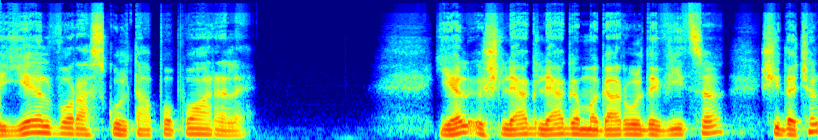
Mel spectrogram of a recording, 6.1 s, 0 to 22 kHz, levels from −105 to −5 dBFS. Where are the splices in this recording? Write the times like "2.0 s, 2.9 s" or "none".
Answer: 4.0 s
